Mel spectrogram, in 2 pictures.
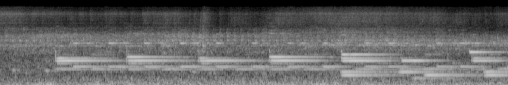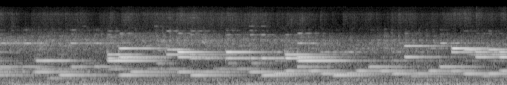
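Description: Station departure melody played over the platform loudspeakers: a chiming glockenspiel-like tune that starts about a second in. It signals that the train is about to leave and the doors will close.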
